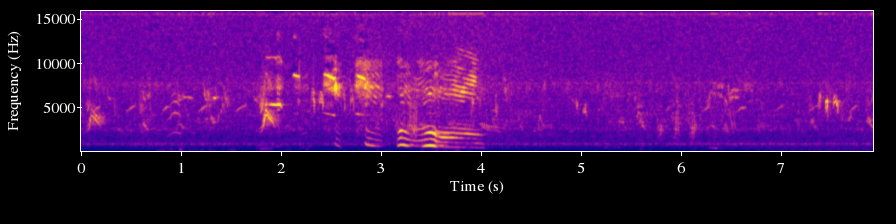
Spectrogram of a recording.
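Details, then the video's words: Eight-week-old puppies from a litter of six born to the neighbour's dog Sunny: a brief run of high, falling whimpers with stacked overtones, several in close succession, then quiet with faint background sounds. "Sunny's Kids 6 Welpen / puppies"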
